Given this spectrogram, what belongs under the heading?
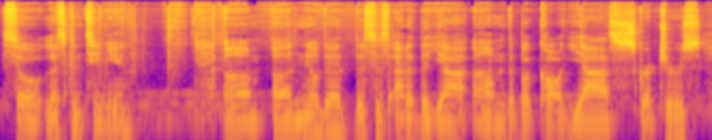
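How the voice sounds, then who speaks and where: Low-voiced man reading scripture aloud. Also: fairly even intonation, a little slow, slight background noise. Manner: reflective, thinks aloud, stops to check and look up words. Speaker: online scripture study host.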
